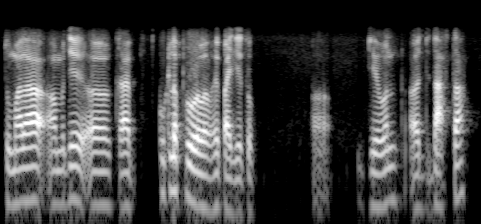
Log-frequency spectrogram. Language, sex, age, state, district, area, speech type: Marathi, male, 30-45, Maharashtra, Nagpur, urban, conversation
